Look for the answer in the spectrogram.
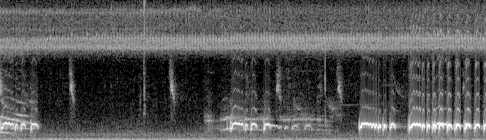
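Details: Zebra dove manggung song as a lure for local doves' breeding mood: short phrases of rapid rolling coos separated by pauses, building to a long loud run of repeated staccato notes at the end, against a constant high hiss.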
